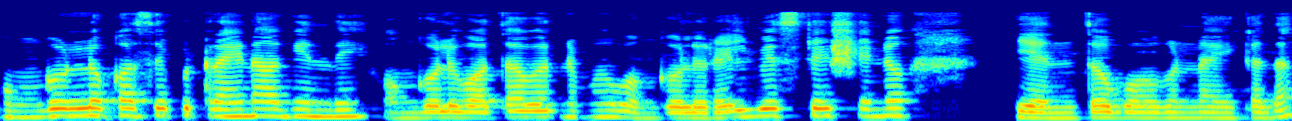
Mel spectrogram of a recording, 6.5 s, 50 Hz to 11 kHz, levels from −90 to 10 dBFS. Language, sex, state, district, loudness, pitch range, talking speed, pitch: Telugu, female, Telangana, Nalgonda, -23 LUFS, 150-195 Hz, 120 wpm, 170 Hz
